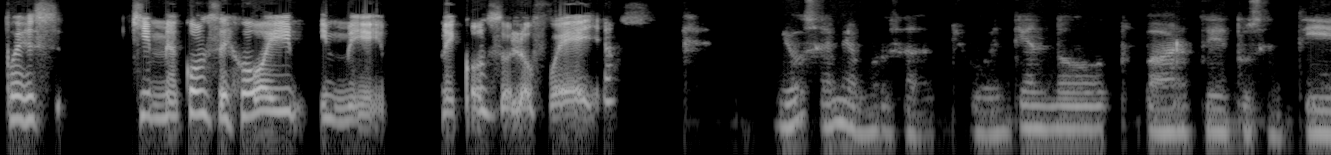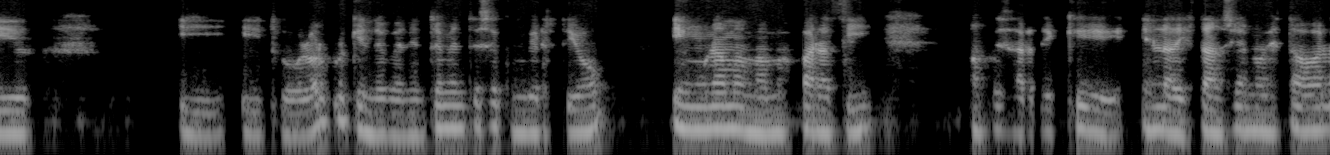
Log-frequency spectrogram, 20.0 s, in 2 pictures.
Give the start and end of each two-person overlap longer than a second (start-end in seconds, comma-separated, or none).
none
